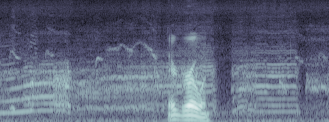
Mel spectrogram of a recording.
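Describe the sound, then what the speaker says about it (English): Young laying hens raised on pasture cluck and murmur close by, with one louder squawking call partway through, while a person talks over them. "these are the next generation of laying hens"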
